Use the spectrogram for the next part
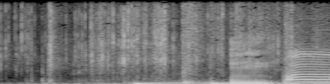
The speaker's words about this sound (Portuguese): O presente veio de Vila Nova de Gaia. Para aqui. E o que é que é? E então é assim, isto é... Estão a ouvir o barulho? Deste unboxing.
